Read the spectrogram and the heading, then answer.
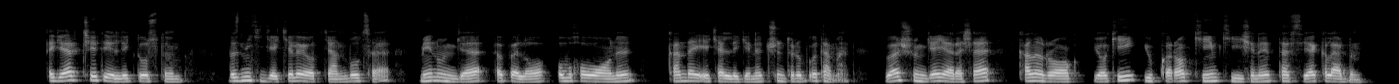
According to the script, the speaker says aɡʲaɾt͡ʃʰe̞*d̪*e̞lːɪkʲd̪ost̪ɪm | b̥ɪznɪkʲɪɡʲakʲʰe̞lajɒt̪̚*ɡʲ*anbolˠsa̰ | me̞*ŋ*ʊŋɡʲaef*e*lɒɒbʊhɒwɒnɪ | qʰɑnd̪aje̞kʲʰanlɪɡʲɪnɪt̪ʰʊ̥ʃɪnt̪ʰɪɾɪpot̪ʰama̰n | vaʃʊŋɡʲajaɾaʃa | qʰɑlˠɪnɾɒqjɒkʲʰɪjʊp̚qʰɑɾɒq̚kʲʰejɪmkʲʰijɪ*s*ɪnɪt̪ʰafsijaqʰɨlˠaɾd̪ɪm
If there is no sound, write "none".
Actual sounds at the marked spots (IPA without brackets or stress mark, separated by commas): t̪, kʲ, n, e, ʃ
